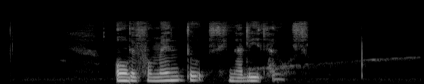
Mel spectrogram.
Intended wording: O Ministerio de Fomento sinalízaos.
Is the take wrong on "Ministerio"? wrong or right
wrong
